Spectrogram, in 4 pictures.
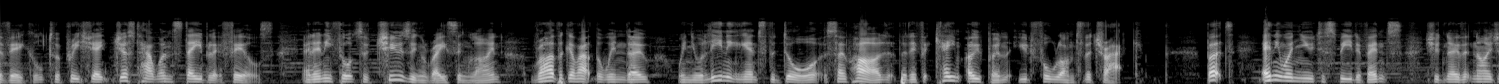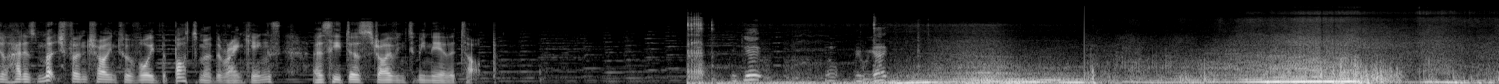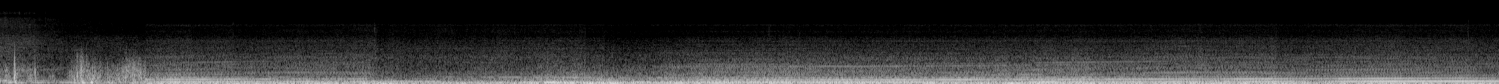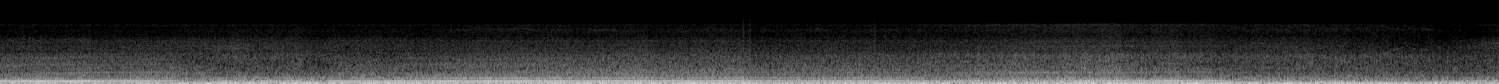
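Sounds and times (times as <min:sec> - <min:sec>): car engine accelerating: 0:21.9 - 0:59.9
gear change: 0:21.9 - 0:59.9.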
